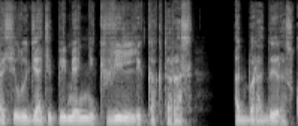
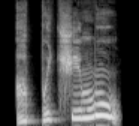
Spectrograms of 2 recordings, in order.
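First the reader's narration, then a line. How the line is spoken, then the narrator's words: Exclaiming. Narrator (Russian): воскликнул Вилли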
